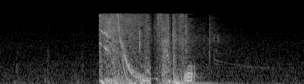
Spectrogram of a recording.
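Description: Gunshots fire in rapid bursts in a video game.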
